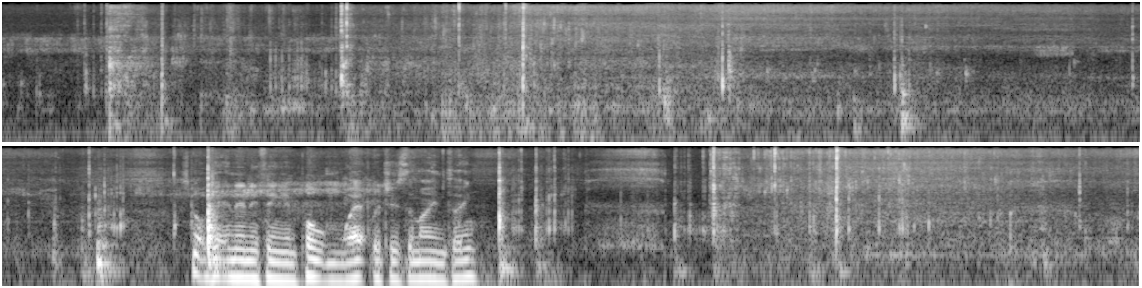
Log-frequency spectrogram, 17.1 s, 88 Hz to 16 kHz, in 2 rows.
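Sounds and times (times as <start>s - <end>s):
water spraying and splashing: 0.0s - 11.4s, 13.8s - 17.0s.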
